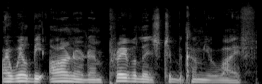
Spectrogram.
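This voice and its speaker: A man's voice: mid-range voice, brisk, a little mellow, close to an everyday voice. A man voicing a young female pony princess and bride, sincere and heartfelt, in a story reading. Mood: tender.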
